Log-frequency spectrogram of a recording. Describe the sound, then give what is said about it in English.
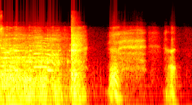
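A heavy secret entrance door in a building, opened by pressing a rock, is pulled shut from inside: it scrapes and grinds for over a second, then shuts with a loud, sharp slam. A few shorter, fainter scuffing bursts follow after a brief pause. “Now, you press one of these rocks, and it's supposed to open the door.”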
